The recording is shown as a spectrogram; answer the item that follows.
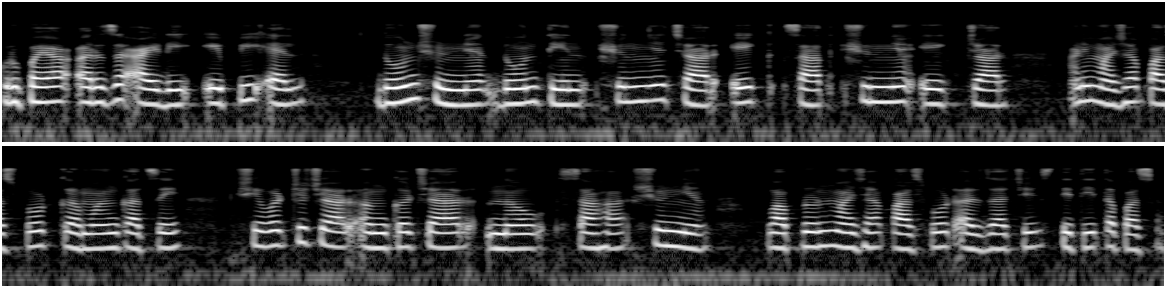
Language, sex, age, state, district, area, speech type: Marathi, female, 18-30, Maharashtra, Mumbai Suburban, rural, read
